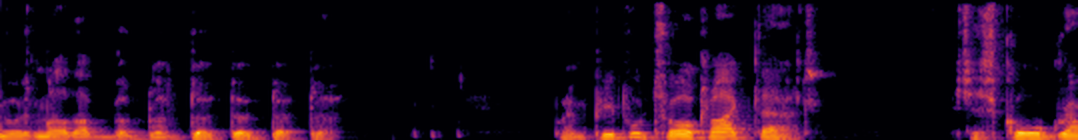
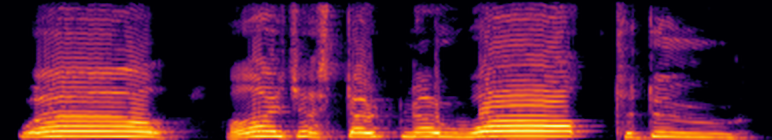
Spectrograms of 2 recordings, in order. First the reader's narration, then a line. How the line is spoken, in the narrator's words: wailed Daniel's father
